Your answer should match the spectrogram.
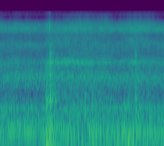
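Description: Low, steady rumble of vehicle engines idling on the street, with a single soft thump a little over half a second in.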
